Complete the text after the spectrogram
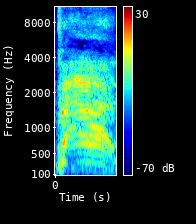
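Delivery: loud high shouted crash burst; sudden shouted bah; explosion noise. Retold or imitated. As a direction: blurt out a car explosion. Imitating cars exploding crash.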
